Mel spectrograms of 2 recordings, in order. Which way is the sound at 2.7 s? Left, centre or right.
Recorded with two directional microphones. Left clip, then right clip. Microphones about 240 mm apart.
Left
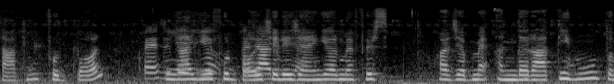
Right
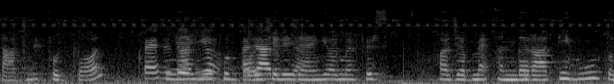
Left.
